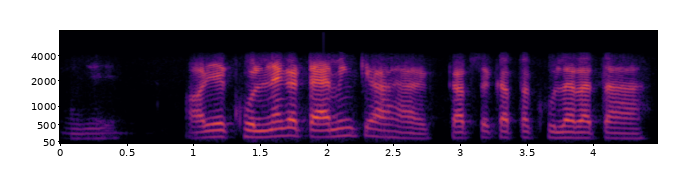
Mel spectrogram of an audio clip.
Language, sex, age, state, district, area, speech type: Urdu, male, 18-30, Bihar, Gaya, rural, conversation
